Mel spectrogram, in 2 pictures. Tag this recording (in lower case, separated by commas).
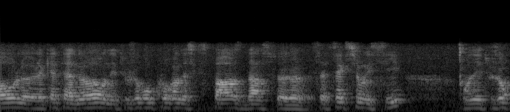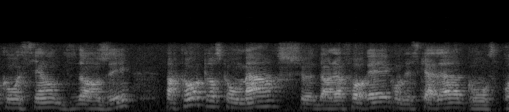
speech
